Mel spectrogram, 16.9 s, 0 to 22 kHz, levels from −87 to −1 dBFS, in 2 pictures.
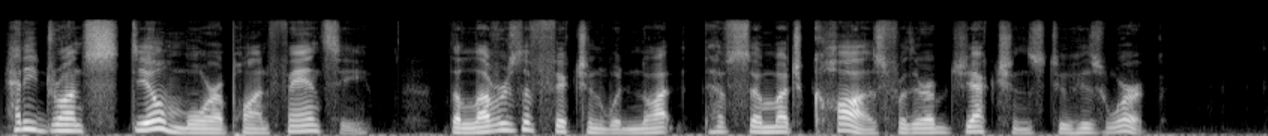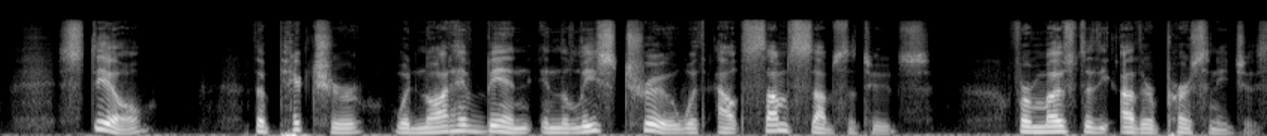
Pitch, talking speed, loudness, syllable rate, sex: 135 Hz, 155 wpm, -19 LUFS, 4.4 syllables/s, male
